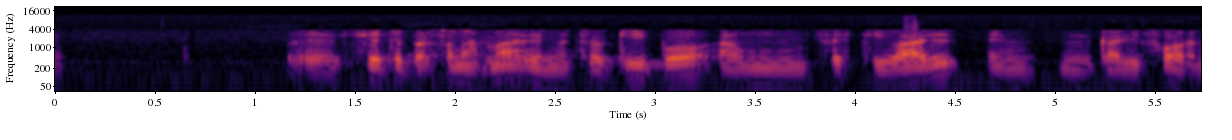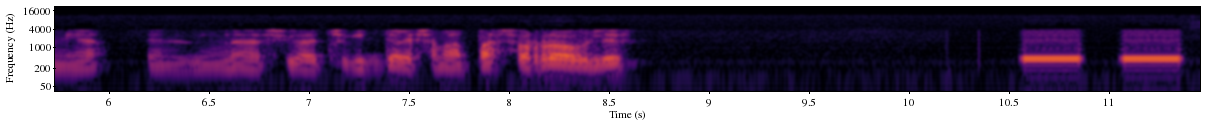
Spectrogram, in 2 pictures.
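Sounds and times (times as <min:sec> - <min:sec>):
speech: 0:01.3 - 0:08.7
phone dial tone: 0:10.6 - 0:11.4.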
